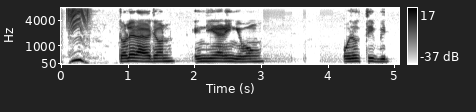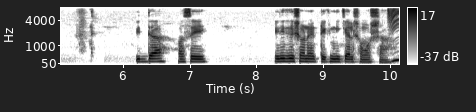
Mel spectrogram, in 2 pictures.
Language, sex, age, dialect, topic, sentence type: Bengali, male, 18-24, Rajbangshi, agriculture, statement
